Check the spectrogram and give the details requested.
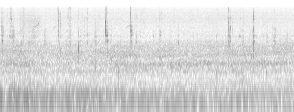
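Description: A person chewing a mouthful close to the microphone: scattered wet mouth clicks and small crunches over a steady low rumble.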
